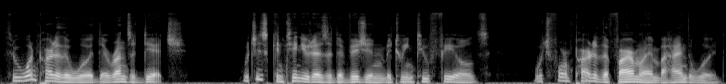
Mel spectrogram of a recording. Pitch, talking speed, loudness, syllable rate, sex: 120 Hz, 240 wpm, -18 LUFS, 5.9 syllables/s, male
